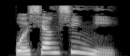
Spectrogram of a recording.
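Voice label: Chinese, example sentence; hsk2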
